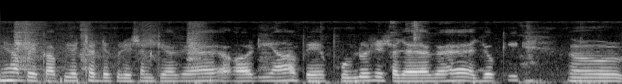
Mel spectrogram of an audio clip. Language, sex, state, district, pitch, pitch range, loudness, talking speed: Hindi, male, Bihar, West Champaran, 160 Hz, 155-170 Hz, -16 LUFS, 165 wpm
